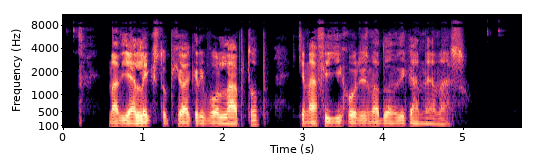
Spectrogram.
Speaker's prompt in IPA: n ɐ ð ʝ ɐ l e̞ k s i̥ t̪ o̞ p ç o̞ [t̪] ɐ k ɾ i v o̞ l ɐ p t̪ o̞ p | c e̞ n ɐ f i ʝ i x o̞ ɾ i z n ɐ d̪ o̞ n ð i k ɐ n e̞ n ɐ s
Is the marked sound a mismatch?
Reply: yes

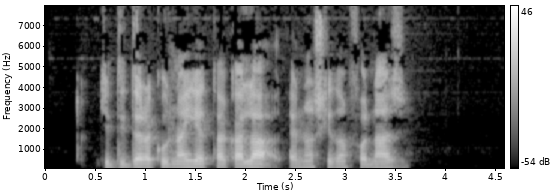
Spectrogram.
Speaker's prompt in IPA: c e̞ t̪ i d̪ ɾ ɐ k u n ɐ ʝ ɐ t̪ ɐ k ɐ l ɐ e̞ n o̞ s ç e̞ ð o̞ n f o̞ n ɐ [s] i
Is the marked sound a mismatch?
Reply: yes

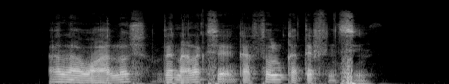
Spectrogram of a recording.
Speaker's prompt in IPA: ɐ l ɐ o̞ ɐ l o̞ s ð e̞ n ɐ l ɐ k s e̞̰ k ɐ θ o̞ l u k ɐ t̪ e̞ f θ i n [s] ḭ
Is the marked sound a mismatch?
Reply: no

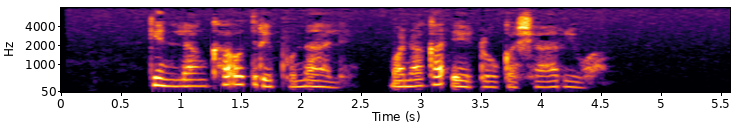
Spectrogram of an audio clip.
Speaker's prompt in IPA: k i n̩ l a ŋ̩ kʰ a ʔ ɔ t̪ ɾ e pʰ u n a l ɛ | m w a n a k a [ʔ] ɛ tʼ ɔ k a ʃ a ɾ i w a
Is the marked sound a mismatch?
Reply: no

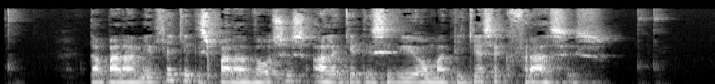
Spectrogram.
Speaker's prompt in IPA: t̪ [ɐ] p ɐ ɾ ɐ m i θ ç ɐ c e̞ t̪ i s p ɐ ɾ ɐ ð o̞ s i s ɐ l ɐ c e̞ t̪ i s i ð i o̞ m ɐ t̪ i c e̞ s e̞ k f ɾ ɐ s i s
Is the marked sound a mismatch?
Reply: no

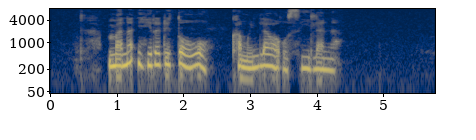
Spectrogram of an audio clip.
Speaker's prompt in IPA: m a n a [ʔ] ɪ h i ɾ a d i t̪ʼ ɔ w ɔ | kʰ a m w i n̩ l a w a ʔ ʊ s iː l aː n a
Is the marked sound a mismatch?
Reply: no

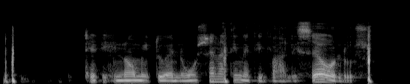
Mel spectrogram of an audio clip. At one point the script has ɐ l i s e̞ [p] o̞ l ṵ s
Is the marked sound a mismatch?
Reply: yes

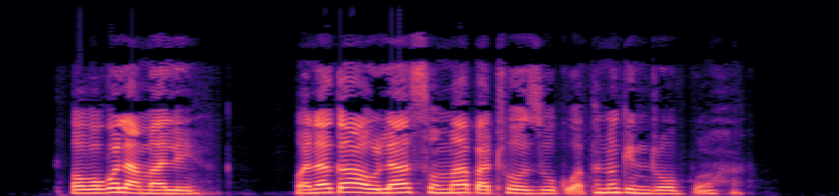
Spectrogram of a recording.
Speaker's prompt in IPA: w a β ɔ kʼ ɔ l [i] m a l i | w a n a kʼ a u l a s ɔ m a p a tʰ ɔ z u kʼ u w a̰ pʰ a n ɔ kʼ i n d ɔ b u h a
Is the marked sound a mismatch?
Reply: yes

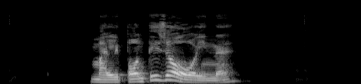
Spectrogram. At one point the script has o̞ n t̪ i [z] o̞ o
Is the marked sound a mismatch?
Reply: no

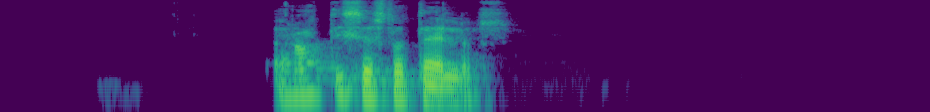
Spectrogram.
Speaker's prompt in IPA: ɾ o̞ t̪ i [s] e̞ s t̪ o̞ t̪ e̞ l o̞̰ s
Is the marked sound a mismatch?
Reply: no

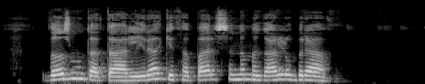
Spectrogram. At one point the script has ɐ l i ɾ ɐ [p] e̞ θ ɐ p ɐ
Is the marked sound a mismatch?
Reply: yes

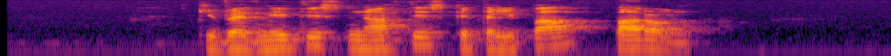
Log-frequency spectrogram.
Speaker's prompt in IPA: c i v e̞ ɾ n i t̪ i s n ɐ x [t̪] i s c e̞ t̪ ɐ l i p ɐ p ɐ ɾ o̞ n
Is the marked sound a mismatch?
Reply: no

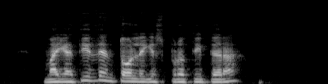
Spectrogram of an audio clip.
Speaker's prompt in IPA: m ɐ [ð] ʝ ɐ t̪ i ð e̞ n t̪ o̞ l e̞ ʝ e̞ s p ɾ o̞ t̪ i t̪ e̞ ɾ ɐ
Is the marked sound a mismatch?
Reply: yes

